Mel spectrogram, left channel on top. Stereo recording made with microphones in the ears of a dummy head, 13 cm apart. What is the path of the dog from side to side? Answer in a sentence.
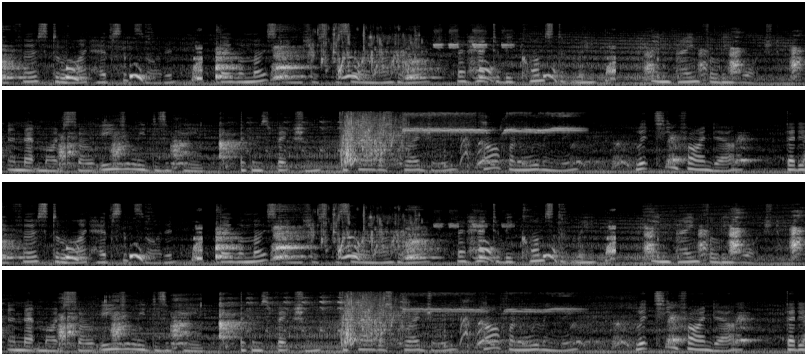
You can hear the dog go from the left side to the right.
